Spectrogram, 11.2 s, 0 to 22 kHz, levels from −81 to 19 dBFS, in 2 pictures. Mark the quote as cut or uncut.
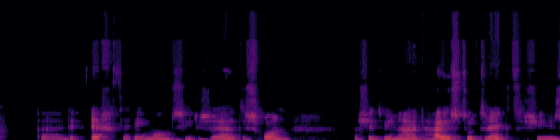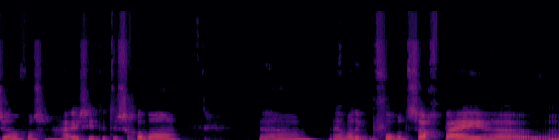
uncut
